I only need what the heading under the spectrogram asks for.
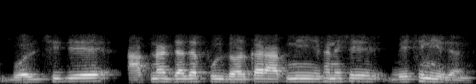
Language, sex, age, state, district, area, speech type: Bengali, male, 18-30, West Bengal, Howrah, urban, conversation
